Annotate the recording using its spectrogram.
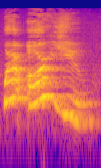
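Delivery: high, thin little squeak calling for mother; a lost baby bat's squeak; frightened bat pup squeaking for its mother; squeaky baby bat. Acted. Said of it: "Stella Luna squeaked".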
